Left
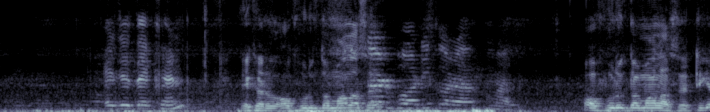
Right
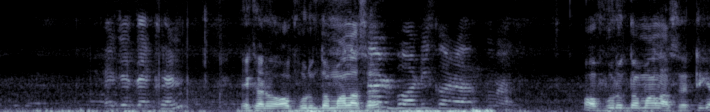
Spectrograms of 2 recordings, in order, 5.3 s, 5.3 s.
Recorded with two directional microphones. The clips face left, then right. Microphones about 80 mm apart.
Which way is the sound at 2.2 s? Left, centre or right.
Right.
